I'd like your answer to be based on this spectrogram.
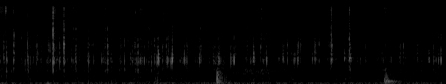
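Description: A small yellow hard-plastic Nintendo Switch Lite handheld console, a hollow electronic device, is held in both hands while fingertips rapidly tap its casing and press its buttons. This produces a fast, dense stream of short, dry, typing-like clicks centered around 1.1 kHz with bright high edges. Two soft, deeper thumps are also heard along the way.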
